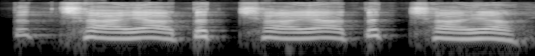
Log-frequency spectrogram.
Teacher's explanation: त में छ प्लस होगा तो आधा च और छ की ध्वनि आएगी। तच्छाया तच्छाया तच्छाया, ये देखिए तच्छाया की आवाज़ आ रही है।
